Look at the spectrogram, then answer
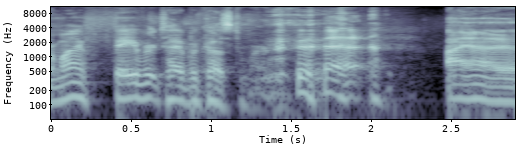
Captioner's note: laughs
